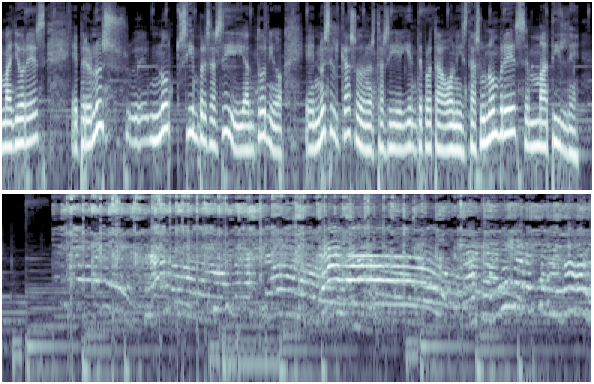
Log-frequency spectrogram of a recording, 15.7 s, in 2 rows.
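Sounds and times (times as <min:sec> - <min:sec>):
speech: 0:00.0 - 0:07.9
nurses and health workers applauding: 0:08.6 - 0:15.7.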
